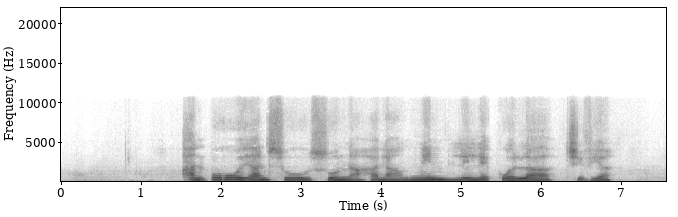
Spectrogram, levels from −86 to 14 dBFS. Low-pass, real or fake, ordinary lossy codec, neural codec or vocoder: 10.8 kHz; fake; AAC, 48 kbps; codec, 16 kHz in and 24 kHz out, 0.6 kbps, FocalCodec, streaming, 4096 codes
